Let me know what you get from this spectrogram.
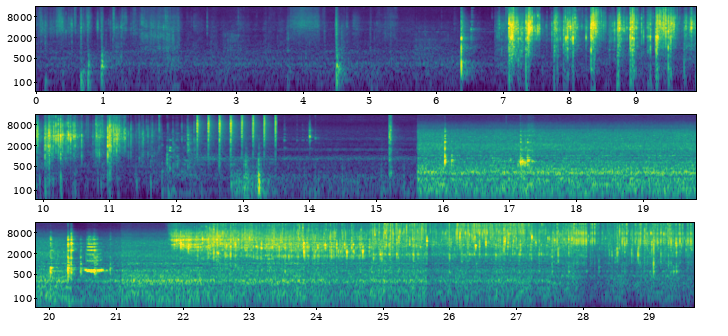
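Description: Kitchen work: a run of quick knocks and scrapes, then from about halfway a steady sizzle of food frying in hot oil that grows louder and brighter a few seconds later.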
